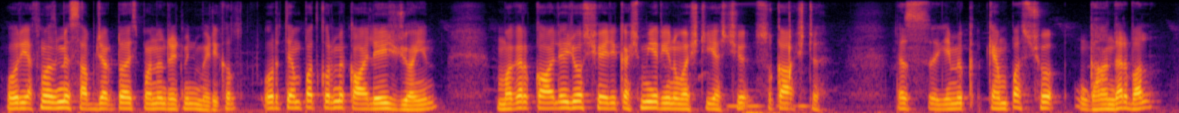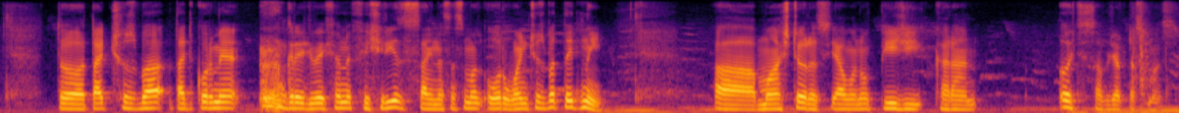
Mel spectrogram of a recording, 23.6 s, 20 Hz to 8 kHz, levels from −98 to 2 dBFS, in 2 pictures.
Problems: background sounds at intervals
